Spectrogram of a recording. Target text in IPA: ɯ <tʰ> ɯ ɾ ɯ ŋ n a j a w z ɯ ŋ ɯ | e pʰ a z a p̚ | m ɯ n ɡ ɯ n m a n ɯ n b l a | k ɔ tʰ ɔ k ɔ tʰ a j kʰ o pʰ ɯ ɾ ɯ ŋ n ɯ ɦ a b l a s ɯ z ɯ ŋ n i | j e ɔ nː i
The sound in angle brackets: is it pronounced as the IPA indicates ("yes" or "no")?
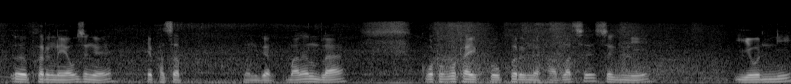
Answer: no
